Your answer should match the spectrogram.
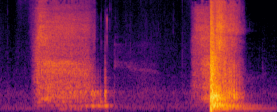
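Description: Breathy puffs fill an inflated rubber balloon until it bursts with one sharp, loud pop, followed by a brief rustling tail.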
